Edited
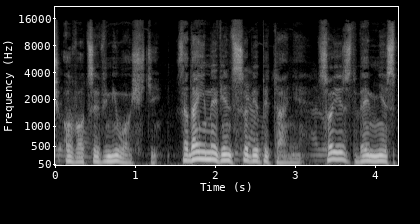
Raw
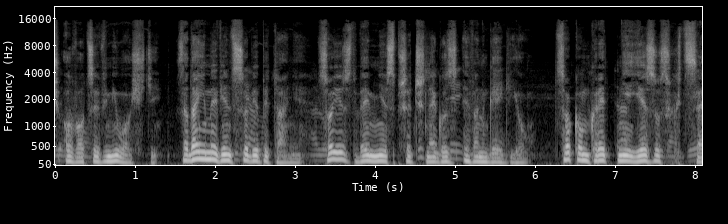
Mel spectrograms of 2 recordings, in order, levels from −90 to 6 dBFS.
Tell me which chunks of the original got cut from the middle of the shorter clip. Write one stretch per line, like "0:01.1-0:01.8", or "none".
none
